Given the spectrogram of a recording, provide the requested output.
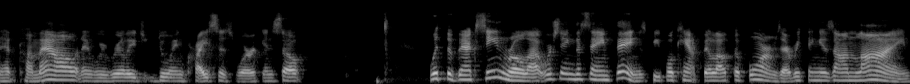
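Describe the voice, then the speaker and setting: Against a quiet background, a woman uses a plain, everyday voice at medium pitch with lively intonation. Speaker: community organization leader. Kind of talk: virtual panel talk.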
